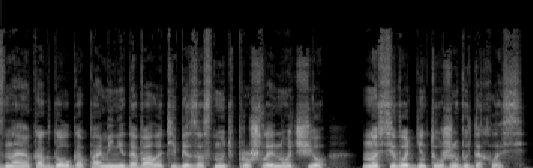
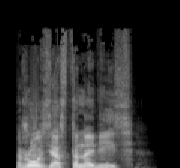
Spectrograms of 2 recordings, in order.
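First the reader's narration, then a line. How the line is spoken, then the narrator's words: Yelling. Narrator (Russian): вопит Керт Гамильтон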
